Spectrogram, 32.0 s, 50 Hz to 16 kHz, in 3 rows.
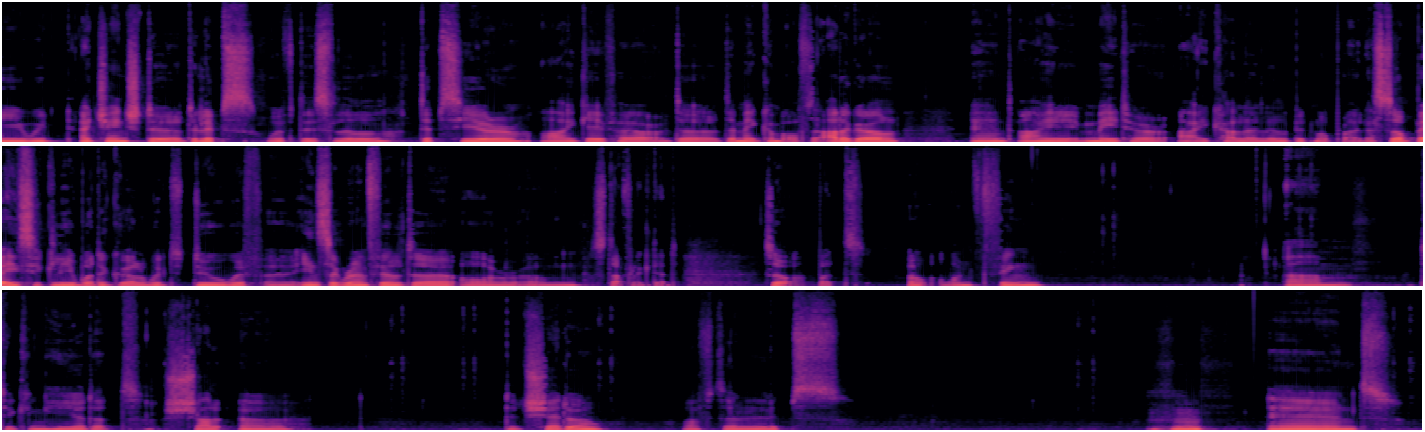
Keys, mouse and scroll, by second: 6.9-8.1 middle drag, 8.1-10.7 scroll up 2, 11.4 click, 12.4-13.8 scroll up 1, 13.8-14.6 scroll down 1, 14.6-15.3 shift+middle drag, 15.3-16.0 scroll up 1, 17.5-18.9 scroll up 5, 18.9 click, 24.2 click, 31.8-31.9 drag.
